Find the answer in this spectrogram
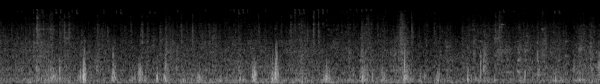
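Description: Inside a vehicle driving on a rough dirt track: a steady low rumble of engine and tyres, with irregular knocks and rattles as the vehicle jolts over ruts and bumps.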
